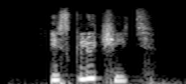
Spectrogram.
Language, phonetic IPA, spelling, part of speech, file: Russian, [ɪsklʲʉˈt͡ɕitʲ], исключить, verb, Ru-исключить.ogg
- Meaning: 1. to exclude 2. to expel 3. to eliminate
